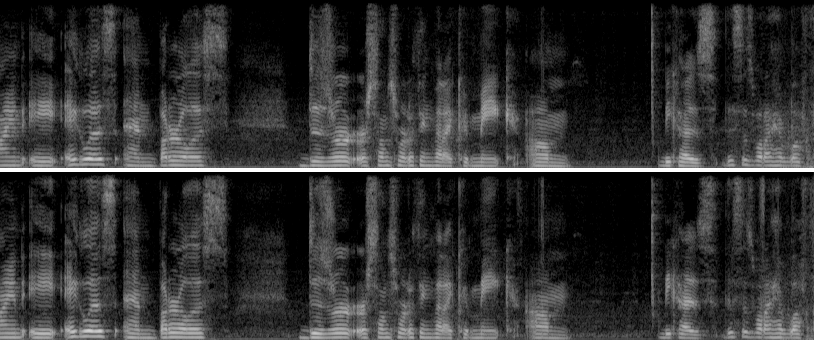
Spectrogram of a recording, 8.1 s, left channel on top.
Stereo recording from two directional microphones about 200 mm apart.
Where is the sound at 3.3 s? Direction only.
5° right (ahead or behind); by 7.0 s 15° left (ahead or behind).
